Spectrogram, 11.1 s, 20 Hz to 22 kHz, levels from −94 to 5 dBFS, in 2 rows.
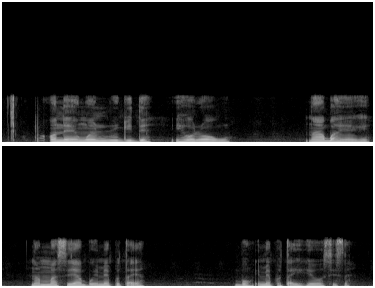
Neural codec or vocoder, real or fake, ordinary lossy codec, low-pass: none; real; Opus, 64 kbps; 7.2 kHz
